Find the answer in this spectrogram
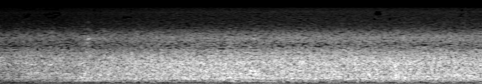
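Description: A steady rushing noise with no pitch to it, swelling a little over the first second and then holding level.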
